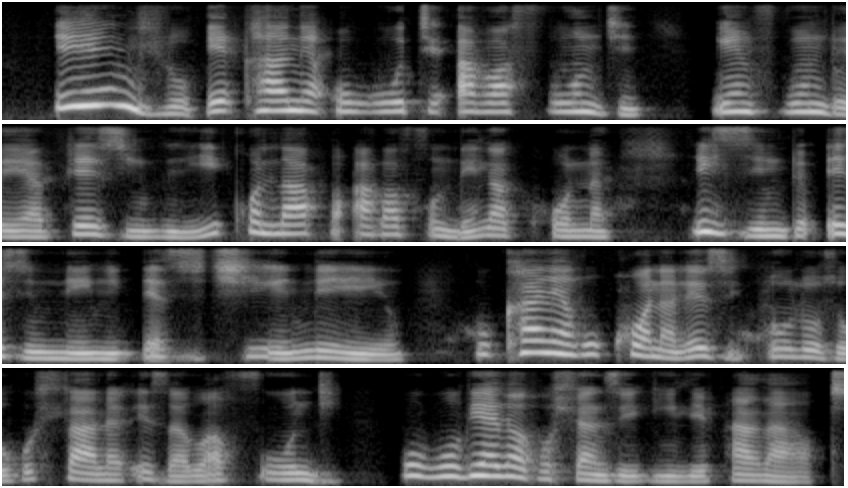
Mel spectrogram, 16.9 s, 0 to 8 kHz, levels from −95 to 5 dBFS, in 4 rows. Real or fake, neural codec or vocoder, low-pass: fake; codec, 16 kHz, 1 kbps, FunCodec, trained on Chinese and English, 50 frames a second; 7.2 kHz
